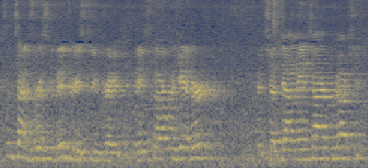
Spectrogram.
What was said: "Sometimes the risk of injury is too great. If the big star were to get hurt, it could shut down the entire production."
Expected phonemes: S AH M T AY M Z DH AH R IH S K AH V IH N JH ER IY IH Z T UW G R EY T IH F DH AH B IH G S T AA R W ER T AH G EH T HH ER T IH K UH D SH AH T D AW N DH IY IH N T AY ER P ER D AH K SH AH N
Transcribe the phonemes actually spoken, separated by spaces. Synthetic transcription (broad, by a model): S AH M T AY M Z R IH S K AH V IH JH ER IY IH Z T UW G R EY IH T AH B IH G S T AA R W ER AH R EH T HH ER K IH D SH AH T D AW N DH IY IH N T AY ER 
